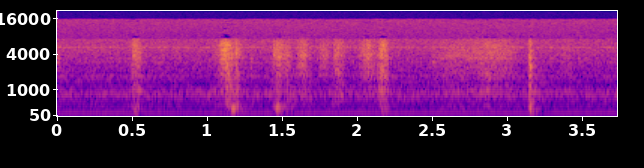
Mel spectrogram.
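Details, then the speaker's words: Refrigerator compressor running during refrigerant (freon) recharge after methyl flush, before adding more freon; filter slightly vibrating and warm; steady low hum under nearby tapping, claimed not clogged, normal compressor running. "bunyi ini harus bunyi nih Ini Yang Namanya tidak mampet ini ini saya menjamin ini tidak mampet"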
